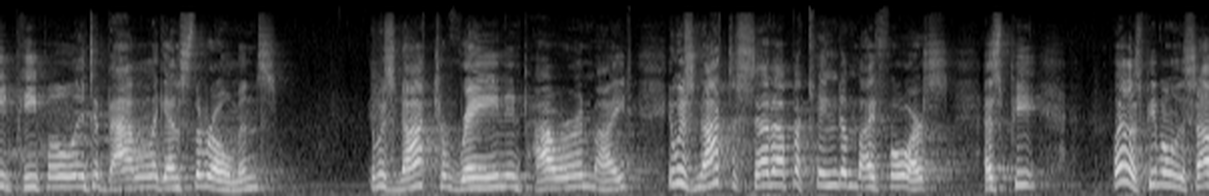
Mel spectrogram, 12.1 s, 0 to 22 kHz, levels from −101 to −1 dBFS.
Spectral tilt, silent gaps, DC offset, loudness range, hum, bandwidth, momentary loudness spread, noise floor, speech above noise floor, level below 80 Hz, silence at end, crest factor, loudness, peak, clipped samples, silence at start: -5 dB/octave; none; under 0.1%; 2 LU; none; 15.5 kHz; 9 LU; -64 dBFS; 37 dB; -62 dBFS; 0 s; 18 dB; -27 LUFS; -10 dBFS; under 0.1%; 0 s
